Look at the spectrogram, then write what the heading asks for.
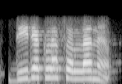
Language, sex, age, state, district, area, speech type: Odia, female, 30-45, Odisha, Kalahandi, rural, conversation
